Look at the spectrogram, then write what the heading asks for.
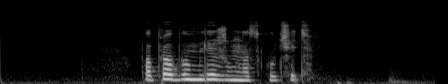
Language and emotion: Russian, neutral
